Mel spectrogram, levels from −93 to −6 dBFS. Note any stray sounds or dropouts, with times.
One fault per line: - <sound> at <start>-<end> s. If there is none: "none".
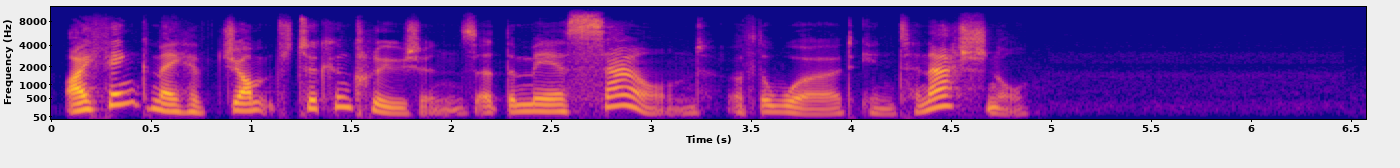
none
